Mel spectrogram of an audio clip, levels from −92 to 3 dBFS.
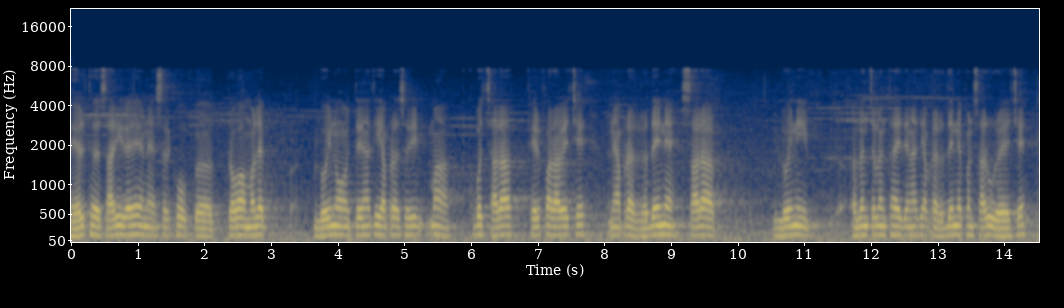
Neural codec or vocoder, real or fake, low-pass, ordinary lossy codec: none; real; none; none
